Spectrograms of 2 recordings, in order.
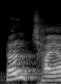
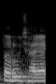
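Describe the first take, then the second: First: The 'ch' sound is held long and doubled. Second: The 'ch' sound is short and single. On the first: The speaker calls it right. "लेकिन तरु छाया होता है यहाँ पर, चौ जो होता है वो स्वर रहित होता है" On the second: The speaker calls it wrong. "तो आपने तरु छाया बोला तो तरु छाया ही लिखा"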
